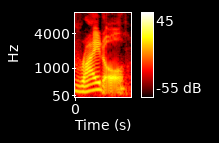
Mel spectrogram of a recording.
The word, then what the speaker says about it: Riedel: There's this blog that was like, it's spelled Riedel, like Riedel High School in the John Hughes movie. Okay, but they were like pronounced like needle.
